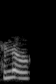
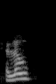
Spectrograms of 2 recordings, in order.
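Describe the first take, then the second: First: It is said in a higher, feminine voice. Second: It is said in a lower, masculine voice. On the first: "Babaeng babae" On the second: "eto po yung normal voice ko"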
